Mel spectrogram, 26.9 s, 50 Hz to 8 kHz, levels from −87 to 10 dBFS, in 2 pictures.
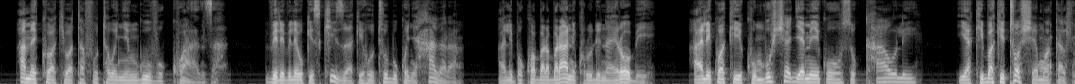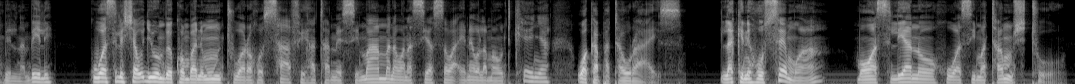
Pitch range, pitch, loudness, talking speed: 100-120 Hz, 110 Hz, -15 LUFS, 105 wpm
